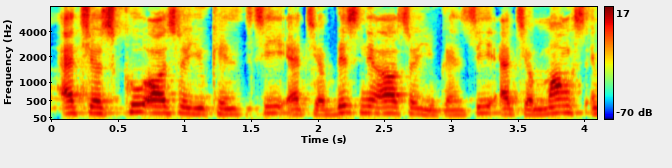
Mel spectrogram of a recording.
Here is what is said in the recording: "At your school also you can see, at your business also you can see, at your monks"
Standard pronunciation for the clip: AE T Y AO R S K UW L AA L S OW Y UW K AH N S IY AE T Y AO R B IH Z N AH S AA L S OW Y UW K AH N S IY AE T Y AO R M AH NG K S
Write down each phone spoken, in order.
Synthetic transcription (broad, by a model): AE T Y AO S K UW L AA L S OW Y UW K AH N S IY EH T Y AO B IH S N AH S AA L S OW Y UW K AH N S IY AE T Y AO M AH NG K S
